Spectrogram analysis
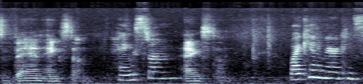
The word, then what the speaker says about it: Van Hengstum: It's if you just read it like it's spelled, you get it right every time. We want to put an R in it.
